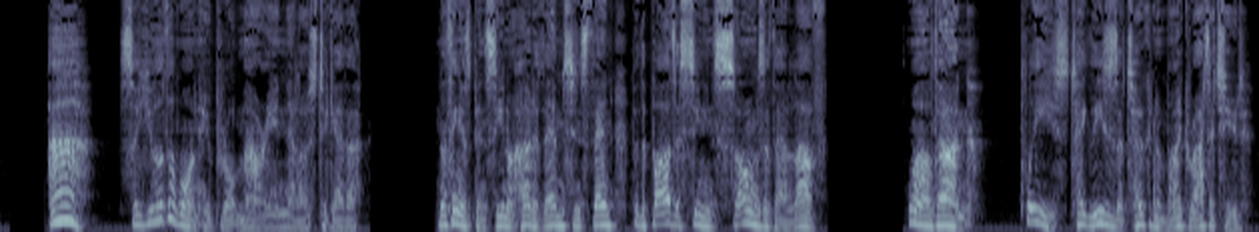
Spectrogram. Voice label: breton, voice auditions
